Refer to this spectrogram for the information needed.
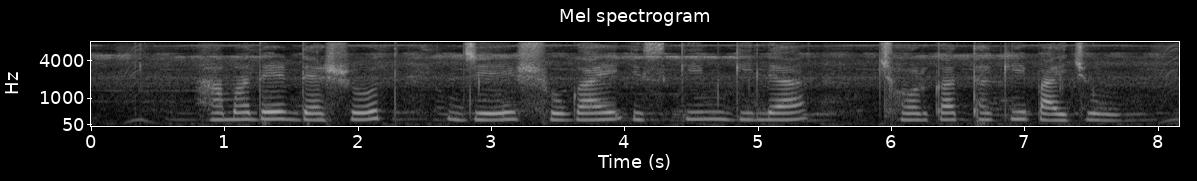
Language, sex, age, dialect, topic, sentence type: Bengali, female, 18-24, Rajbangshi, banking, statement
